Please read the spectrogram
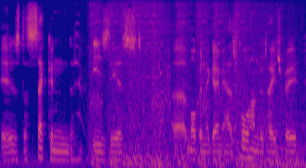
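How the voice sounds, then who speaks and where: Noticeable background noise is present. A man's pace is moderate. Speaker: gaming YouTuber. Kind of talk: gameplay commentary.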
